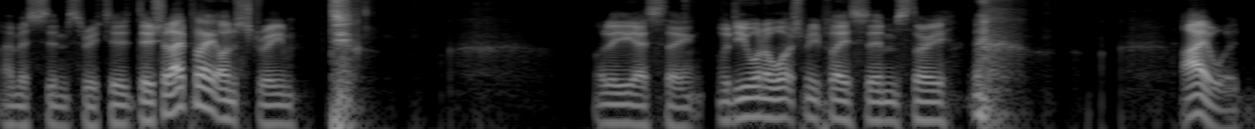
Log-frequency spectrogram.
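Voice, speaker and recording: A man's voice: deep voice, measured pace, pauses often, no room sound, studio quality. A young man streaming a game, chatting casually with viewers and talking to himself as he sets things up. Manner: rambling, self-talk with frequent restarts and laughs. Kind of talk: casual live-stream chat while gaming.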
